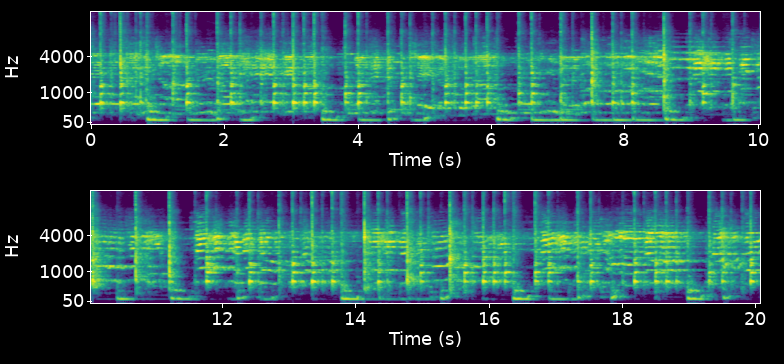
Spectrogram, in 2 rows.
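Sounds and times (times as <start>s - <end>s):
hand drum folk rhythm: 0.0s - 20.0s
recorded film song with singing: 0.0s - 20.0s.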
